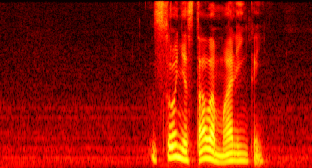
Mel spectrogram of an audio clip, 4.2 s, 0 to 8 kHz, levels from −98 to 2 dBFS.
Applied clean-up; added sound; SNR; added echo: none; none; none; none.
